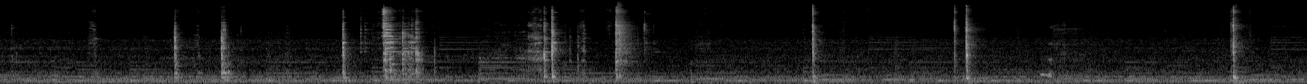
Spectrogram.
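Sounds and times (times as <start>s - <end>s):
metal parts clinking: 3.5s - 4.3s.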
